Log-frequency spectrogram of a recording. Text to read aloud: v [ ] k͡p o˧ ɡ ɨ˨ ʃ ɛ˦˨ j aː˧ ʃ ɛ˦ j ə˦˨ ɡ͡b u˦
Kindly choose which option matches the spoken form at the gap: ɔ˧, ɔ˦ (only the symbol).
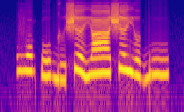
ɔ˦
